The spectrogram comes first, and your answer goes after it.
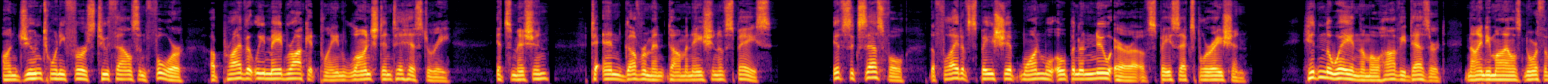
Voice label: Narration; Las Vegas-based and Los Angeles trained Voice Actor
